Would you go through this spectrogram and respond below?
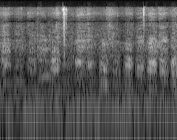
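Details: A Labrador Retriever pants steadily while playing outdoors, breathy rhythmic puffs running through the clip, with people shouting and calling in Telugu nearby.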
